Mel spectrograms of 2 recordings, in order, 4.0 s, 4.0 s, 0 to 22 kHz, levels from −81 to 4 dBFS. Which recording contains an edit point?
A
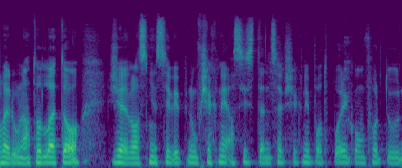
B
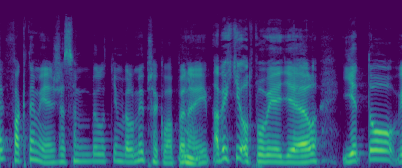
B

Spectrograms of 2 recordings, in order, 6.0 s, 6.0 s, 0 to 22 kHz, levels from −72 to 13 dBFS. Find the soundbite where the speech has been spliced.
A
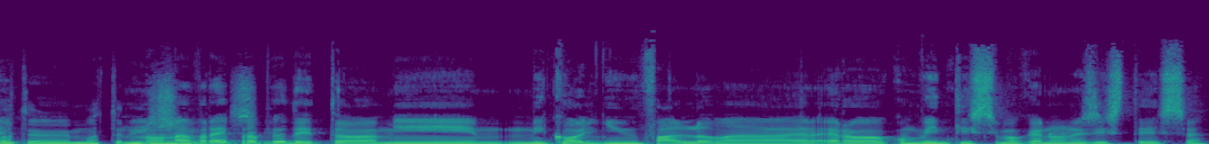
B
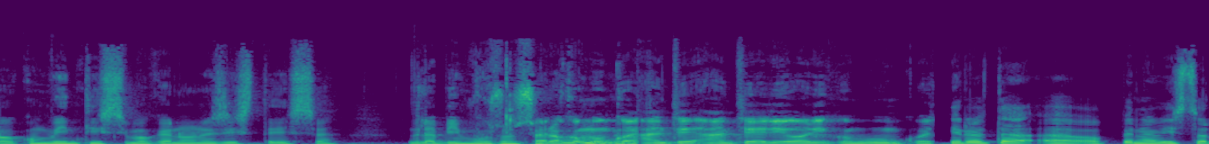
B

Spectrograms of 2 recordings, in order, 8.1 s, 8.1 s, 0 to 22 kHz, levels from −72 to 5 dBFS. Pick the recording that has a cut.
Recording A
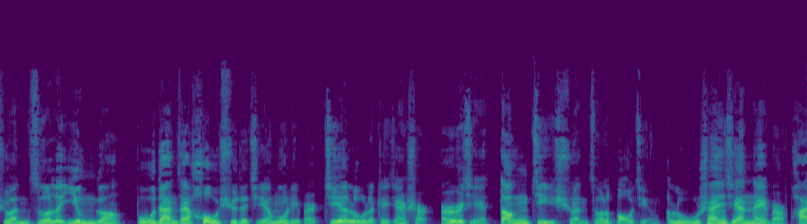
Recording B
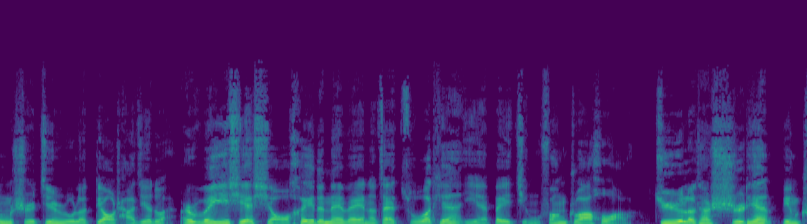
A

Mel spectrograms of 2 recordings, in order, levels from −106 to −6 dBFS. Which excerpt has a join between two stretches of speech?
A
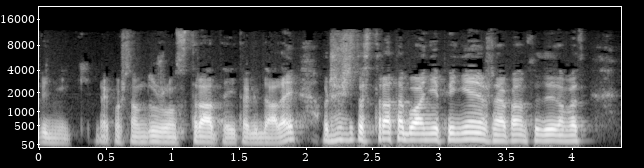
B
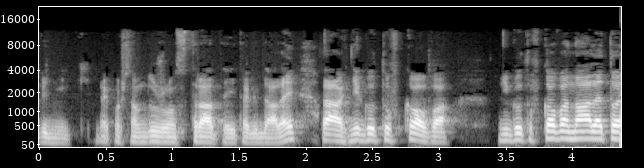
B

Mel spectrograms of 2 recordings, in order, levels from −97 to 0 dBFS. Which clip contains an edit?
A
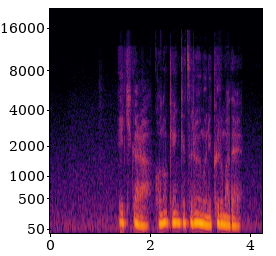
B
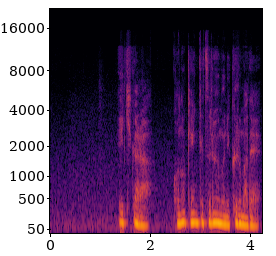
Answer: A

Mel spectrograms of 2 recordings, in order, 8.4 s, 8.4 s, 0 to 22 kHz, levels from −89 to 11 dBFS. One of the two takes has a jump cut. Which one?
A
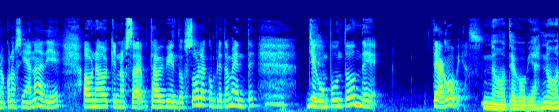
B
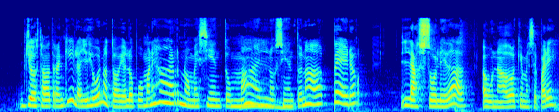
B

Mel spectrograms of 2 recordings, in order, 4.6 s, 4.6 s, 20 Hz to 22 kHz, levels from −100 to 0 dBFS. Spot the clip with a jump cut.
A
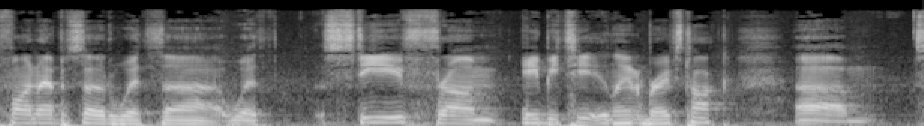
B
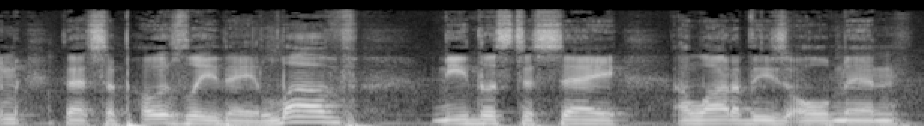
B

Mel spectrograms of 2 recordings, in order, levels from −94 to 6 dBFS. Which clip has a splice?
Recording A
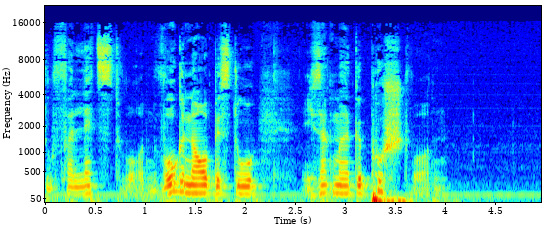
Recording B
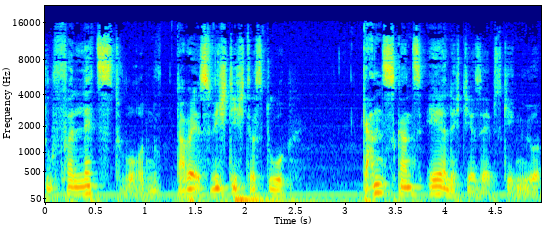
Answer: B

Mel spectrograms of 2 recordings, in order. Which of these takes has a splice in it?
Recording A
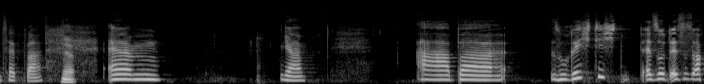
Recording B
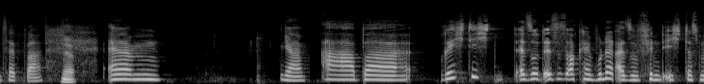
B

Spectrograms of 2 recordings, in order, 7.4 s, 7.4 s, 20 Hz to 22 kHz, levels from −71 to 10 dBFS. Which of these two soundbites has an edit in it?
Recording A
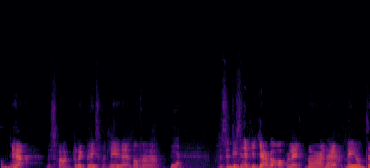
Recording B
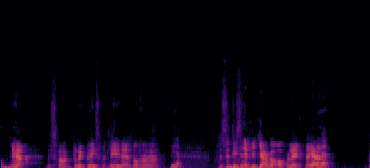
A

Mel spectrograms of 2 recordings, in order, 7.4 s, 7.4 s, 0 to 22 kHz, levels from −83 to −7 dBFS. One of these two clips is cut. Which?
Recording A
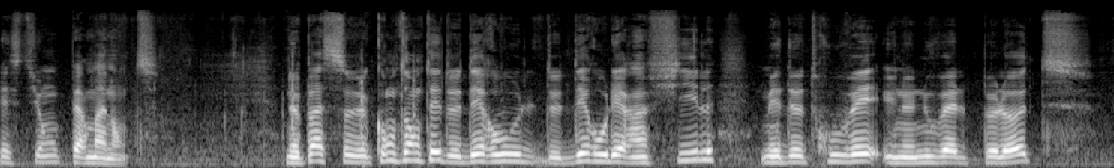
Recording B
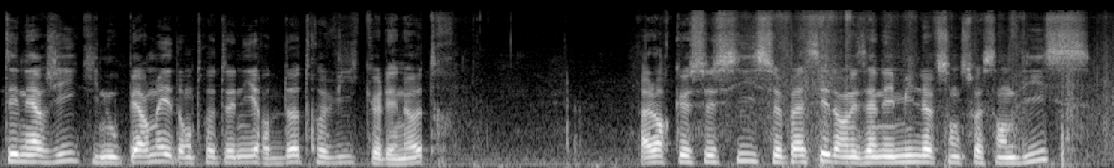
B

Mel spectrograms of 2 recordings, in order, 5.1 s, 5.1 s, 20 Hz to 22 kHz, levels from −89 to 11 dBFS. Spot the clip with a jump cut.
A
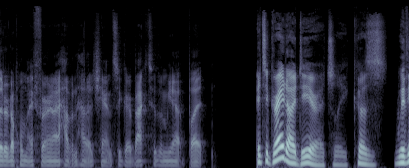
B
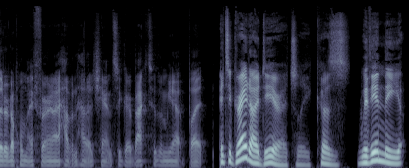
B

